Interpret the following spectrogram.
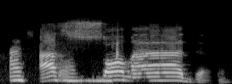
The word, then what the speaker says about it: الصمد: ওই একই সি এর উচ্চারণটা, মুখটা গোল হয়ে যাবে, স। আসমাদ, আমরা সমাদ শিখছি তাই না? as-সমাদ, الصمد মুসিবাতিন।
